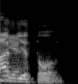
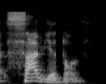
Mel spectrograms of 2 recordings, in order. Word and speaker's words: Sovetov: Savietov. E é Savietov. Né? Porque o O em russo, quando não é sílaba tônica, tem som de A.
